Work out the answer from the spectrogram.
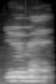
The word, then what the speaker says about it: demain: Demain, that's not proper. That's Creole French. You sure? No, it's demain. Demain? Demain.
